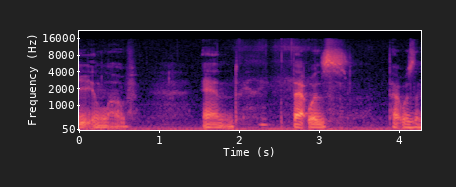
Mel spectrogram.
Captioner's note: whispers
